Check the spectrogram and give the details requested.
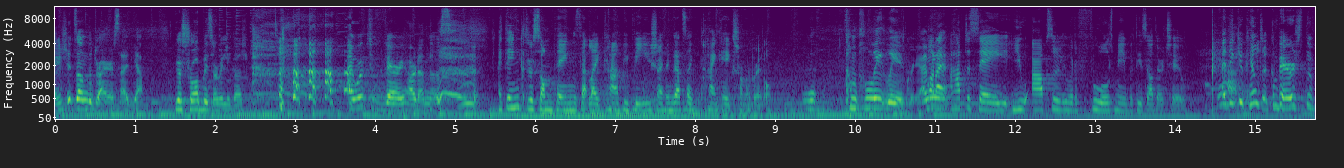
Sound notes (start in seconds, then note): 3.2 laughs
